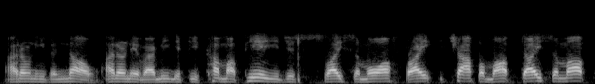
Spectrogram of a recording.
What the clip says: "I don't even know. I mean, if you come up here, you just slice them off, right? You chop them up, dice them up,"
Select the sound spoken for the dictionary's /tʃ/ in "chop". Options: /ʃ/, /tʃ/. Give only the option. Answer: /tʃ/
